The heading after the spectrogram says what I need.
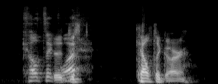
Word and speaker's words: Celtigar: Just Celtigar. Celtic it's just Celtigar with a hard C.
